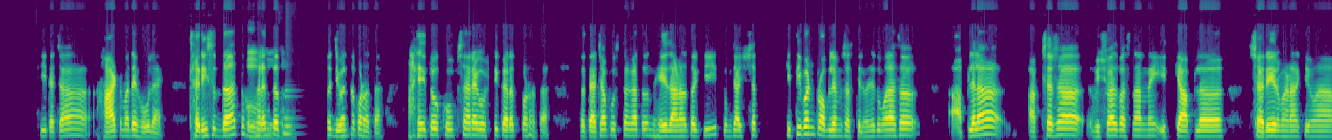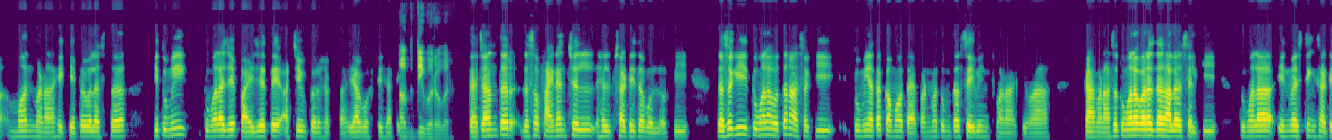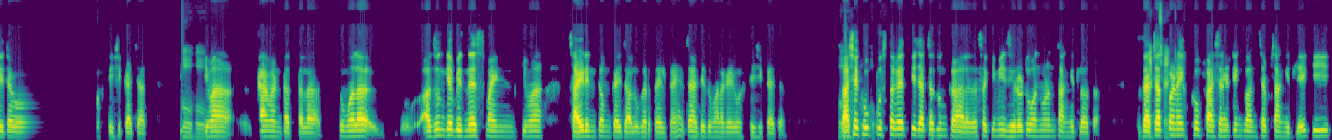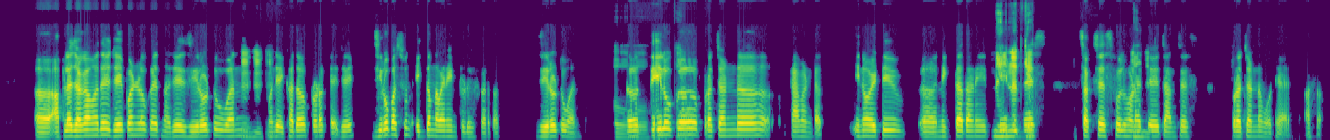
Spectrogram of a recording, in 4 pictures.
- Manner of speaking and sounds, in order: static; other background noise; in English: "होल"; laughing while speaking: "तरीसुद्धा तोपर्यंत"; distorted speech; in English: "कॅपेबल"; in English: "फायनान्शियल"; tapping; in English: "फॅशनेटिंग"; in English: "इनोव्हेटिव्ह"
- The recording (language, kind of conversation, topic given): Marathi, podcast, तुम्ही वाचनाची सवय कशी वाढवली आणि त्यासाठी काही सोप्या टिप्स सांगाल का?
